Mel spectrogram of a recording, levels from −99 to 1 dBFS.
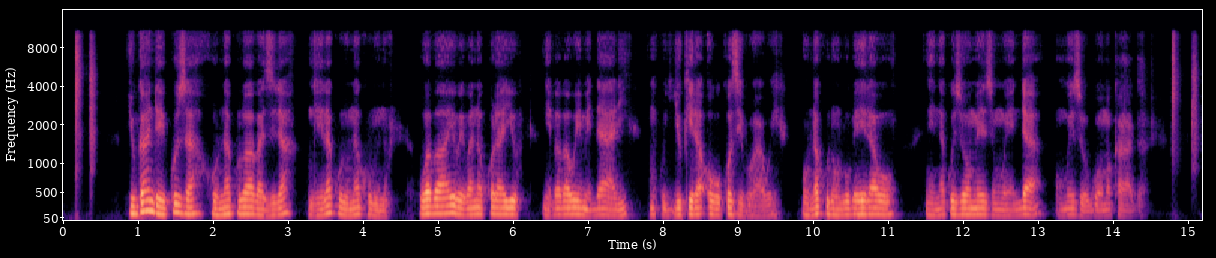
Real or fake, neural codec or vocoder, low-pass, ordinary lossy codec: fake; codec, 24 kHz, 0.5 kbps, DualCodec; 10.8 kHz; none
